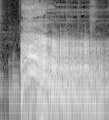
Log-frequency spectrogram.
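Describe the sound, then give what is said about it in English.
A person's voice produces a loud, rough, sustained growl imitating a tiger, starting abruptly and rumbling steadily for about a second, with no other talk. “That's my growl.”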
